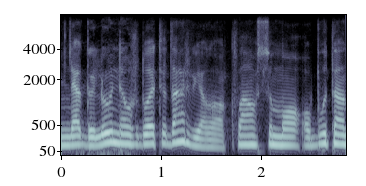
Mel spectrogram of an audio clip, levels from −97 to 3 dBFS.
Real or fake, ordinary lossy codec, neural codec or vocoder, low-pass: fake; Opus, 24 kbps; vocoder, 44.1 kHz, 80 mel bands, Vocos; 7.2 kHz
